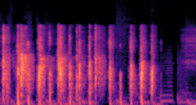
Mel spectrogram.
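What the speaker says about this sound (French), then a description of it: "Je pense qu'on peut s'applaudir." A short burst of lively hand clapping from a small group, close by, fading out after about two seconds.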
